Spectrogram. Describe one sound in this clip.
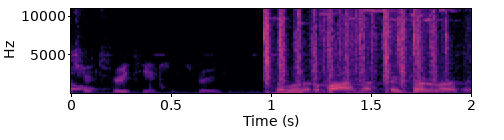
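A rifle fires a burst of loud shots.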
